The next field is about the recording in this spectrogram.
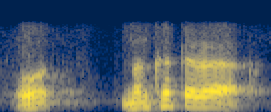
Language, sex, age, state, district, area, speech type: Manipuri, male, 18-30, Manipur, Senapati, rural, conversation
